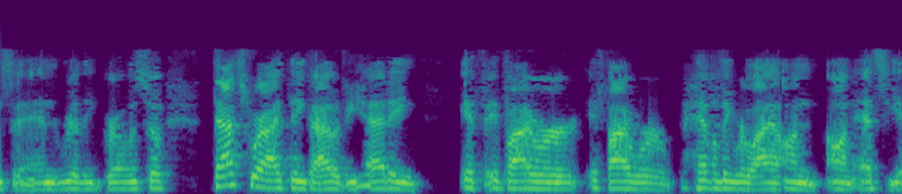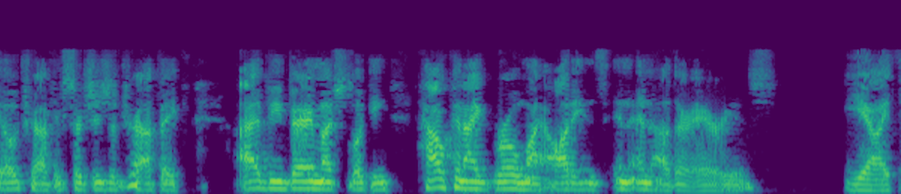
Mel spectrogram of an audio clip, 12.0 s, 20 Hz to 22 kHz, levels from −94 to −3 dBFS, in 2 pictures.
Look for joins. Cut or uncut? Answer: cut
